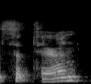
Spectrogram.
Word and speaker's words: Subterraen: uh it's it's clem from and is it subtarian is that how you pronounce it yes um i pronounce it subterrane yeah uh it's um i know it seems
